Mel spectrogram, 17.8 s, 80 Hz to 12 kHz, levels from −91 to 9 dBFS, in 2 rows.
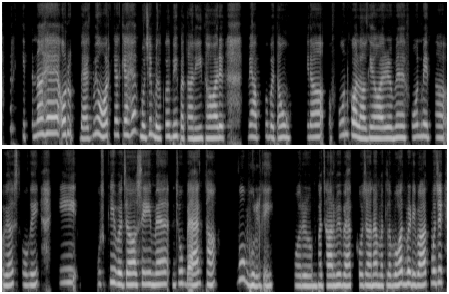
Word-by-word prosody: पर 470 Hz, -, -16 dB, 0.2 s
कितना 290 Hz, +3 st, -3 dB
है 365 Hz, 0 st, +6 dB
और 340 Hz, +2 st, +2 dB, 0.2 s
बैग 240 Hz, +1 st, -3 dB
में 350 Hz, -, -4 dB
और 300 Hz, -2 st, +5 dB
क्या-क्या 330 Hz, 0 st, -2 dB
है 400 Hz, -, +1 dB
मुझे 275 Hz, +5 st, 0 dB
बिल्कुल 280 Hz, 0 st, 0 dB
भी 290 Hz, +2 st, +1 dB
पता 245 Hz, -3 st, -1 dB
नहीं 245 Hz, +1 st, +1 dB
था। 250 Hz, 0 st, +2 dB
और 255 Hz, +1 st, +4 dB, 0.6 s
मैं 280 Hz, -, -4 dB
आपको 270 Hz, +1 st, -5 dB
बताऊँ 265 Hz, 0 st, -1 dB, 0.4 s
मेरा 275 Hz, +1 st, 0 dB, 0.2 s
फ़ोन 330 Hz, +3 st, -8 dB
कॉल 300 Hz, -4 st, +5 dB
आ 240 Hz, -1 st, +4 dB
गया 250 Hz, +1 st, +1 dB
और 245 Hz, 0 st, +3 dB
मैं 265 Hz, +1 st, +1 dB
फ़ोन 270 Hz, +2 st, -7 dB
में 290 Hz, -, 0 dB
इतना 265 Hz, -1 st, -4 dB
व्यस्त 260 Hz, +3 st, -2 dB
हो 250 Hz, -1 st, -6 dB
गई 250 Hz, +1 st, -1 dB
कि 310 Hz, +1 st, -9 dB, 0.4 s
उसकी 310 Hz, +3 st, -4 dB
वज़ह 260 Hz, -1 st, +4 dB
से 270 Hz, -1 st, +1 dB
मैं 265 Hz, +1 st, +2 dB
जो 280 Hz, +3 st, -4 dB
बैग 265 Hz, +1 st, +4 dB
था 255 Hz, -, +3 dB, 0.5 s
वो 390 Hz, 0 st, -1 dB
भूल 245 Hz, -3 st, +2 dB
गई। 235 Hz, +1 st, -2 dB, 0.4 s
और 235 Hz, -1 st, -3 dB, 0.3 s
बाज़ार 240 Hz, 0 st, +1 dB
में 250 Hz, 0 st, +3 dB
बैग 240 Hz, 0 st, +2 dB
खो 250 Hz, -, -2 dB
जाना 245 Hz, 0 st, +2 dB
मतलब 240 Hz, 0 st, -1 dB
बहुत 260 Hz, +4 st, +3 dB
बड़ी 265 Hz, -1 st, +3 dB
बात 250 Hz, +2 st, +3 dB
मुझे 295 Hz, +1 st, +2 dB
265 Hz, 180 wpm, -23 LUFS, 245-285 Hz, 0.6 s, है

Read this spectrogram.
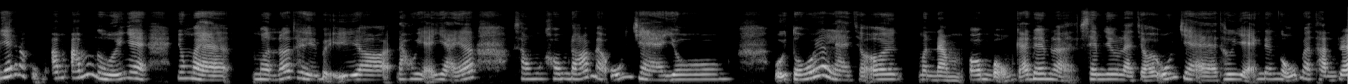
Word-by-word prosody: giác 350 Hz, +6 st, +4 dB
nó 415 Hz, -, -1 dB
cũng -, -, -10 dB
ấm 280 Hz, +1 st, 0 dB
ấm 320 Hz, -, +2 dB
người 230 Hz, -5 st, +3 dB
á -, -, -3 dB
nha. 275 Hz, -4 st, +3 dB, 0.3 s
Nhưng 285 Hz, -1 st, -5 dB
mà 205 Hz, -5 st, +5 dB, 0.3 s
mình 230 Hz, -3 st, 0 dB
á 295 Hz, +5 st, +2 dB
thì 245 Hz, -8 st, -1 dB
bị, 405 Hz, -3 st, -1 dB
ờ, 220 Hz, -1 st, +2 dB
đau 240 Hz, +1 st, -4 dB
dạ -, -, -1 dB
dày 210 Hz, -1 st, -1 dB
á, 275 Hz, +6 st, +2 dB, 0.4 s
xong 255 Hz, -1 st, -4 dB
hôm 255 Hz, 0 st, -2 dB
đó 250 Hz, +5 st, +2 dB
mà -, -, 0 dB
uống 225 Hz, +6 st, -1 dB
trà 260 Hz, -6 st, +1 dB, 0.2 s
vô 230 Hz, +1 st, -1 dB, 0.6 s
buổi -, -, +3 dB
tối 260 Hz, -, +3 dB
á 425 Hz, -, +5 dB
là, 215 Hz, -4 st, -2 dB
trời 190 Hz, -, -4 dB
ơi, 235 Hz, +2 st, +2 dB, 0.2 s
mình 215 Hz, -2 st, -4 dB
nằm 185 Hz, -3 st, +1 dB
ôm 225 Hz, +1 st, +2 dB
bụng 190 Hz, -, 0 dB
cả 225 Hz, -, +2 dB
đêm, 250 Hz, 0 st, +2 dB
là 230 Hz, -, -1 dB
xem 235 Hz, -2 st, 0 dB
như 240 Hz, 0 st, +1 dB
là, 205 Hz, -4 st, +1 dB
trời 185 Hz, -1 st, +1 dB
ơi, 195 Hz, -, +1 dB
uống 260 Hz, +7 st, +1 dB
trà 220 Hz, -, +1 dB
thư 240 Hz, +1 st, +1 dB
giãn 255 Hz, -, +1 dB
để 255 Hz, -, -4 dB
ngủ 320 Hz, -, -1 dB
mà 250 Hz, -2 st, -1 dB
thành 200 Hz, -3 st, -1 dB
ra 225 Hz, +2 st, +5 dB
235 Hz, 235 wpm, -25 LUFS, 220-260 Hz, 0.6 s, mà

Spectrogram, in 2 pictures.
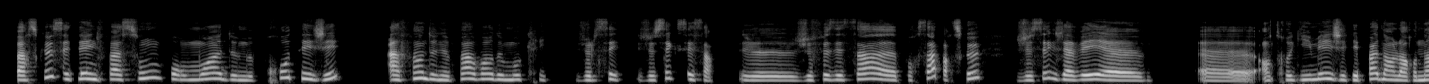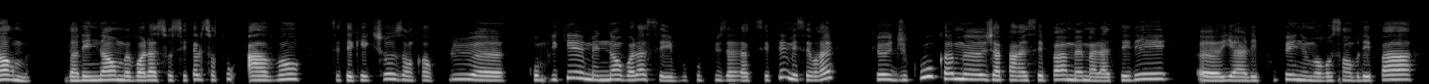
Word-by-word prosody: parce 205 Hz, -1 st, +4 dB
que 340 Hz, +3 st, 0 dB
c'était 260 Hz, -4 st, +1 dB
une 240 Hz, -, +5 dB
façon 235 Hz, +6 st, 0 dB
pour 235 Hz, -3 st, +1 dB
moi 245 Hz, +5 st, +2 dB
de 215 Hz, -2 st, -3 dB
me 195 Hz, -1 st, -2 dB
protéger 275 Hz, -, -1 dB, 0.4 s
afin 220 Hz, +7 st, +4 dB
de 235 Hz, -4 st, +2 dB
ne 210 Hz, -, +2 dB
pas 250 Hz, +7 st, +1 dB
avoir 250 Hz, -1 st, +1 dB
de 225 Hz, -, +1 dB
moqueries. 215 Hz, -1 st, -4 dB, 0.3 s
Je 190 Hz, +2 st, -3 dB
le 195 Hz, -, -2 dB
sais, 225 Hz, +2 st, -4 dB
je 195 Hz, +1 st, -5 dB
sais 285 Hz, +9 st, -3 dB
que -, -, -23 dB
c'est 230 Hz, -, 0 dB
ça, 210 Hz, -3 st, -5 dB, 0.3 s
heu, 190 Hz, -1 st, +1 dB
je 190 Hz, +3 st, -4 dB
faisais 210 Hz, +1 st, -1 dB
ça, 240 Hz, 0 st, +3 dB
heu, -, -, -7 dB
pour 195 Hz, -, -13 dB
ça, 330 Hz, +5 st, +3 dB
parce -, -, -5 dB
que 290 Hz, +5 st, 0 dB, 0.3 s
je 195 Hz, +3 st, -3 dB
sais 270 Hz, +9 st, -3 dB
que 260 Hz, -, -1 dB
j'avais, 220 Hz, +1 st, +6 dB
heu 185 Hz, -3 st, +5 dB, 0.6 s
heu, 170 Hz, -, 0 dB
entre 205 Hz, +2 st, -3 dB
guillemets 225 Hz, +6 st, +2 dB
«j'étais 205 Hz, -3 st, +1 dB
pas 250 Hz, +6 st, +2 dB
dans 220 Hz, -2 st, +3 dB
leurs 190 Hz, -1 st, +3 dB
normes», 205 Hz, -5 st, +4 dB, 0.4 s
dans 185 Hz, -2 st, +2 dB
les 190 Hz, +1 st, +2 dB
normes, 200 Hz, 0 st, +3 dB
voilà, 190 Hz, +1 st, +3 dB
sociétales, 200 Hz, +3 st, -6 dB
surtout 215 Hz, +3 st, -9 dB
avant. 205 Hz, +5 st, +2 dB, 0.3 s
C'était 195 Hz, -2 st, -2 dB
quelque 190 Hz, 0 st, -6 dB
chose 240 Hz, -2 st, -1 dB
encore 190 Hz, -2 st, -5 dB
plus, 235 Hz, 0 st, -1 dB
heu, 190 Hz, -2 st, +2 dB, 0.2 s
compliqué. 220 Hz, +7 st, -2 dB
Maintenant, 220 Hz, -1 st, +1 dB
voilà, 205 Hz, +3 st, +1 dB
c'est 195 Hz, -5 st, -4 dB
beaucoup 185 Hz, +3 st, -15 dB
plus 205 Hz, -1 st, -8 dB
accepté 195 Hz, -, -5 dB
mais 250 Hz, -, +3 dB
c'est 210 Hz, -1 st, -4 dB
vrai 240 Hz, +11 st, 0 dB, 0.4 s
que 230 Hz, 0 st, +2 dB
du 205 Hz, 0 st, -6 dB
coup, 330 Hz, -, +2 dB
comme, 255 Hz, -3 st, +3 dB
heu, 225 Hz, -1 st, +1 dB
j'apparaissais 205 Hz, -1 st, -1 dB
pas 220 Hz, +3 st, 0 dB
même 195 Hz, -2 st, +1 dB
à 175 Hz, -, -1 dB
la 170 Hz, 0 st, -1 dB
télé, 245 Hz, +8 st, -1 dB, 0.3 s
heu, 180 Hz, -1 st, +5 dB
il -, -, -5 dB
y -, -, +3 dB
a 180 Hz, -, 0 dB
les 180 Hz, +1 st, -2 dB
poupées 205 Hz, +6 st, -4 dB
ne 205 Hz, -, +1 dB
me 180 Hz, -, -2 dB
ressemblaient 180 Hz, +1 st, -3 dB
pas, 225 Hz, +4 st, +3 dB
210 Hz, 190 wpm, -23 LUFS, 195-235 Hz, 0.6 s, j'avais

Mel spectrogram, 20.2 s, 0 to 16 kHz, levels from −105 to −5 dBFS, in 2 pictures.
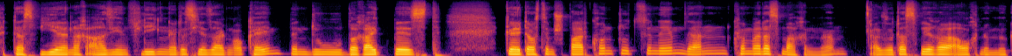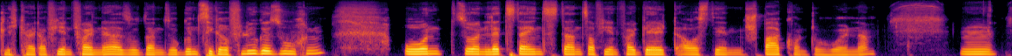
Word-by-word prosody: dass 140 Hz, -2 st, -1 dB
wir 140 Hz, 0 st, +3 dB
nach 140 Hz, -1 st, -3 dB
Asien 135 Hz, +1 st, -2 dB
fliegen, 150 Hz, +1 st, -3 dB
na, 145 Hz, -1 st, -3 dB
dass 145 Hz, 0 st, -4 dB
wir 145 Hz, -1 st, 0 dB
sagen: 135 Hz, -1 st, -1 dB
„Okay, 145 Hz, +7 st, -2 dB
wenn 150 Hz, -3 st, -4 dB
du 145 Hz, -1 st, -2 dB
bereit 145 Hz, +1 st, +4 dB
bist 140 Hz, -, +3 dB, 0.6 s
Geld 150 Hz, 0 st, +5 dB
aus 150 Hz, -2 st, +4 dB
dem 155 Hz, -2 st, -5 dB
Sparkonto 175 Hz, +7 st, -2 dB
zu 185 Hz, +1 st, -10 dB
nehmen, 185 Hz, +2 st, -4 dB
dann 180 Hz, +5 st, -4 dB
können 170 Hz, 0 st, -4 dB
wir 170 Hz, 0 st, +1 dB
das 170 Hz, -2 st, +1 dB
machen, 120 Hz, -7 st, -5 dB
ne?" 145 Hz, +8 st, -10 dB, 0.2 s
Also, 130 Hz, +1 st, -3 dB
das 150 Hz, +2 st, -1 dB
wäre 150 Hz, -2 st, +4 dB
auch 135 Hz, +1 st, -2 dB
'ne 135 Hz, -2 st, -7 dB
Möglichkeit, 125 Hz, 0 st, -6 dB
auf 125 Hz, +4 st, -5 dB
jeden 145 Hz, -2 st, +1 dB
Fall, 145 Hz, 0 st, +2 dB
ne, 145 Hz, +2 st, +1 dB
also 140 Hz, -2 st, 0 dB
dann 135 Hz, +1 st, -2 dB
so 135 Hz, +1 st, -3 dB
günstigere 155 Hz, 0 st, +1 dB
Flüge 180 Hz, +1 st, +4 dB
suchen 175 Hz, +6 st, -3 dB, 0.8 s
und 165 Hz, 0 st, +6 dB
so 160 Hz, -1 st, +4 dB
in 150 Hz, -, +1 dB
letzter 155 Hz, +1 st, +4 dB
Instanz 155 Hz, -1 st, -1 dB
auf 145 Hz, -, 0 dB
jeden 145 Hz, -2 st, -1 dB
Fall 145 Hz, +1 st, 0 dB
Geld 140 Hz, 0 st, +2 dB
aus 135 Hz, 0 st, -2 dB
dem 130 Hz, -3 st, -5 dB
Sparkonto 125 Hz, -5 st, -2 dB
holen, 110 Hz, 0 st, -6 dB
ne? 130 Hz, +8 st, -7 dB, 0.9 s
Hm, 155 Hz, -1 st, 0 dB
145 Hz, 170 wpm, -24 LUFS, 135-155 Hz, 0.9 s, und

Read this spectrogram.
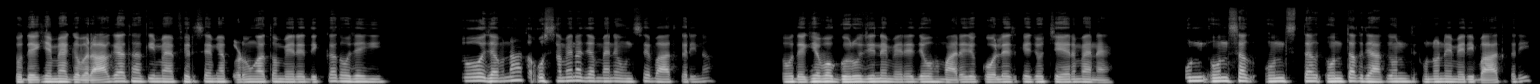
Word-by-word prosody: तो 115 Hz, -, 0 dB
देखिए 110 Hz, +4 st, +1 dB
मैं 130 Hz, 0 st, +4 dB
घबरा 105 Hz, 0 st, +2 dB
गया 140 Hz, +2 st, +1 dB
था 140 Hz, 0 st, 0 dB
कि 135 Hz, -, +1 dB
मैं 125 Hz, -1 st, +2 dB
फिर 130 Hz, -1 st, -1 dB
से 135 Hz, +1 st, -3 dB
मैं 130 Hz, 0 st, 0 dB
पढ़ूँगा 125 Hz, +3 st, 0 dB
तो 125 Hz, +1 st, -4 dB
मेरे 120 Hz, -1 st, 0 dB
दिक्कत 120 Hz, +6 st, -4 dB
हो 135 Hz, -1 st, +3 dB
जाएगी, 125 Hz, -2 st, 0 dB, 0.8 s
तो 165 Hz, +1 st, +1 dB
जब 145 Hz, -1 st, +1 dB
ना 185 Hz, +3 st, 0 dB
तो -, -, -8 dB
उस 130 Hz, -5 st, -3 dB
समय 155 Hz, +2 st, -1 dB
ना 175 Hz, -, +1 dB
जब 155 Hz, -1 st, -1 dB
मैंने 145 Hz, 0 st, -3 dB
उनसे 135 Hz, +1 st, -4 dB
बात 120 Hz, -2 st, -2 dB
करी 120 Hz, +1 st, -7 dB
ना, 140 Hz, +5 st, -13 dB, 0.7 s
तो 125 Hz, 0 st, +1 dB
देखिए 120 Hz, +2 st, +2 dB
वो 135 Hz, 0 st, +5 dB
गुरुजी 125 Hz, +1 st, +3 dB
ने 135 Hz, 0 st, +2 dB
मेरे 125 Hz, -1 st, -2 dB
जो 125 Hz, +1 st, 0 dB
हमारे 115 Hz, -1 st, -1 dB
जो 120 Hz, -, -1 dB
कॉलेज 115 Hz, +1 st, 0 dB
के 125 Hz, -, -1 dB
जो 125 Hz, +1 st, 0 dB
चेयरमैन 120 Hz, -2 st, -1 dB
हैं 100 Hz, 0 st, -7 dB, 0.7 s
उन 170 Hz, +2 st, +2 dB
उन 155 Hz, +1 st, +5 dB
सक 150 Hz, +2 st, +1 dB
उन 140 Hz, +2 st, +3 dB
स 135 Hz, +1 st, -8 dB
तक 150 Hz, -2 st, +1 dB
उन 135 Hz, 0 st, +5 dB
तक 150 Hz, +1 st, 0 dB
जाके 125 Hz, -1 st, +2 dB
उन 130 Hz, 0 st, +2 dB
उन्होंने 125 Hz, +1 st, 0 dB
मेरी 120 Hz, 0 st, 0 dB
बात 100 Hz, +4 st, 0 dB
करी 130 Hz, +3 st, -9 dB
125 Hz, 225 wpm, -21 LUFS, 120-140 Hz, 0.8 s, वो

